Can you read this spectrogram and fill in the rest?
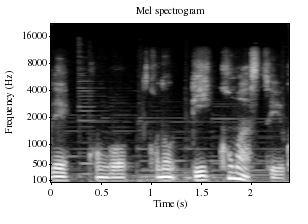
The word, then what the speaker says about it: REコマース: 皆さん、 e コマースという言葉は聞いたことがあると思うんですが、では、リコマース、 re コマースと書いて、リコマース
